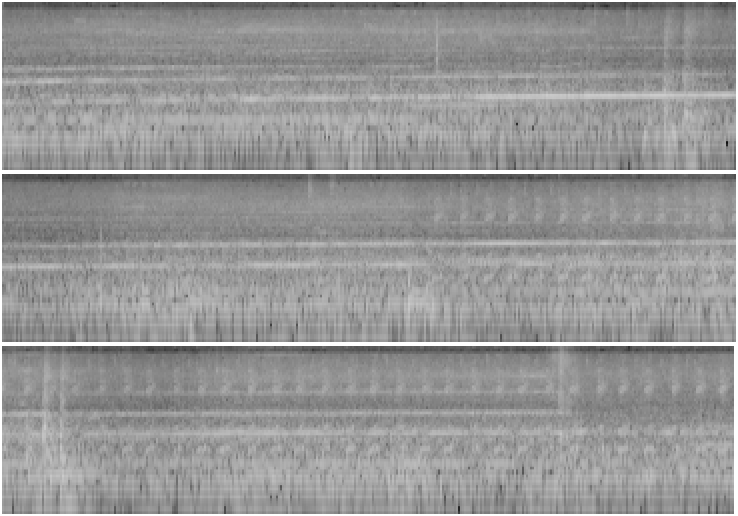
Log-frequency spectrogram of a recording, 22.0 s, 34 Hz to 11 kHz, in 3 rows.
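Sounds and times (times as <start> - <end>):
train rumble inside carriage: 0.0 - 22.0.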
